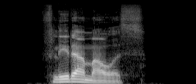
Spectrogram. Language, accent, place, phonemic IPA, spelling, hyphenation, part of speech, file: German, Germany, Berlin, /ˈfleːdɐˌmaʊ̯s/, Fledermaus, Fle‧der‧maus, noun, De-Fledermaus.ogg
- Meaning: 1. microbat 2. bat (flying mammal)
